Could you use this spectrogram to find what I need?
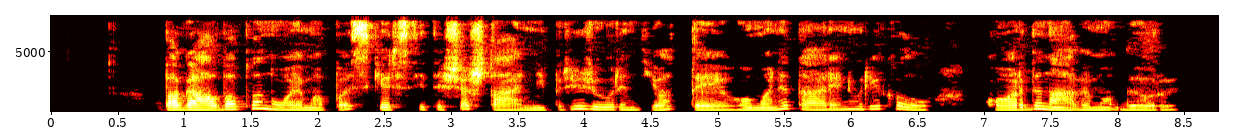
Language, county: Lithuanian, Alytus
